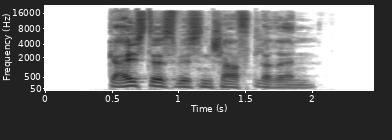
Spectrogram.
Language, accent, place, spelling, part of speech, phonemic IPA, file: German, Germany, Berlin, Geisteswissenschaftlerin, noun, /ˈɡaɪ̯stəsˌvɪsn̩ʃaftləʁɪn/, De-Geisteswissenschaftlerin.ogg
- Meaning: humanities scholar, liberal arts scholar (female)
